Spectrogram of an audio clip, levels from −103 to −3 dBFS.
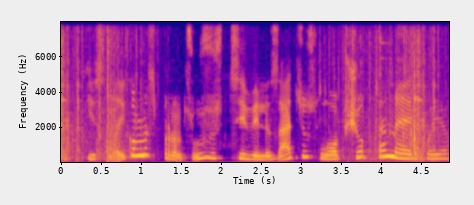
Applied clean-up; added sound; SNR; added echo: none; Bicycle; 12 dB; none.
